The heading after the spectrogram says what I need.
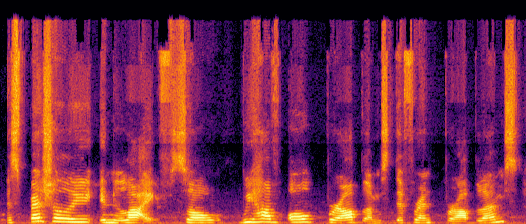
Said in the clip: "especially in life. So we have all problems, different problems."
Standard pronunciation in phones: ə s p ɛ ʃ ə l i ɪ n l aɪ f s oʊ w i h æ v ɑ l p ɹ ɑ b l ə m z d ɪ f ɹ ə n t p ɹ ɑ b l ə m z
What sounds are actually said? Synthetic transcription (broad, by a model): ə s p ɛ ʃ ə l i ɪ n l aɪ f s oʊ w i h æ v ɑ l p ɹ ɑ b l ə m s d ɪ f ɹ ə n t p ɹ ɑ b l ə m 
